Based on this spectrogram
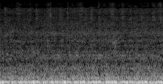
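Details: Chevy box-body V8 idling after a cam install: deep, uneven, loping idle with a steady choppy pulse and no knocks, normal big-cam sound; owner suspects clogged fuel injectors or weak fuel pump causing hesitation under load.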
